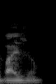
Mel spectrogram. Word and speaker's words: Baizhu: We didn't really get to see much of Baizhu in the story as opposed to other characters, right?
